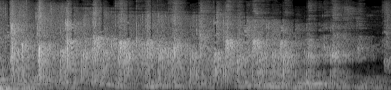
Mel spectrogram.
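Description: Seminar audience applauding a speaker's introduction, a sustained patter of clapping from a room of listeners, fairly steady and then slowly tapering toward the end.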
